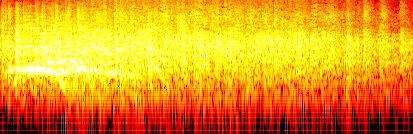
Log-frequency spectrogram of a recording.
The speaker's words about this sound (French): Tout le monde applaudit.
